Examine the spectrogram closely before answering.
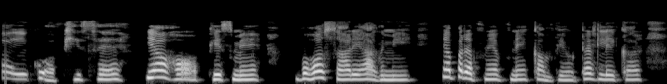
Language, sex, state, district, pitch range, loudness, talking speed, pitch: Hindi, female, Bihar, Saran, 215-255 Hz, -16 LUFS, 155 wpm, 230 Hz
